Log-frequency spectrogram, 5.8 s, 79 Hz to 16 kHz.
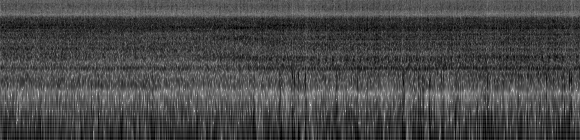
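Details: BMW V12, idler tensioner not yet replaced: a smooth, even low rumble at steady idle with no knocks or misses. It is a normal, healthy idle, though the owner says it sounds nasty when cold.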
